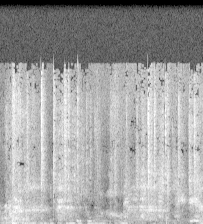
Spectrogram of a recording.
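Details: Maggie, a pet dog indoors, growls out of jealousy while another dog, Holly, gets all the attention; a low, rumbling growl pulses on and off throughout, with a person talking and calming the dogs over it.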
